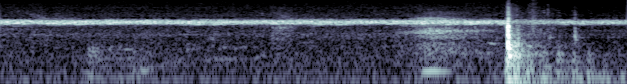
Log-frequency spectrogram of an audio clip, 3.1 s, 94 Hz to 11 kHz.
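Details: A spring peeper (Pseudacris crucifer) chorus at about 8:20 on a warm, balmy spring night blends into a steady, shrill, high-pitched ringing drone.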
